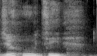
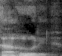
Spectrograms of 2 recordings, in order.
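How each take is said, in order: First: The name starts with a J sound. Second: The name starts with a T sound. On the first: The speaker calls it wrong. "whatever they put the D, the, like the Django" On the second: The speaker calls it right. "No, the D is silent"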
